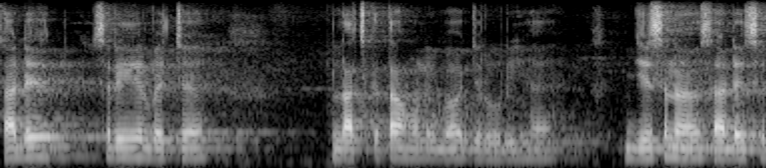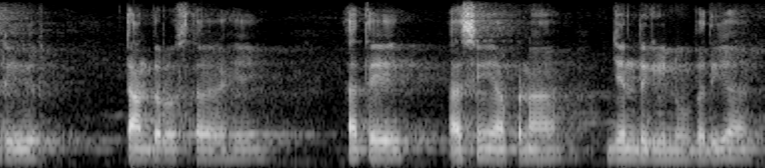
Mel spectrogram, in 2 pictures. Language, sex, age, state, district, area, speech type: Punjabi, male, 45-60, Punjab, Barnala, rural, spontaneous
